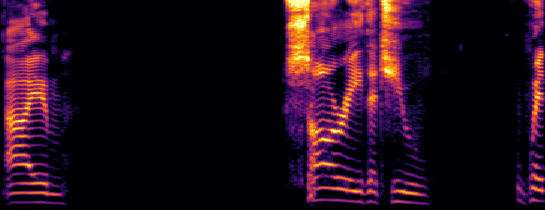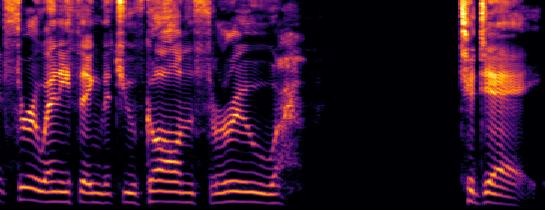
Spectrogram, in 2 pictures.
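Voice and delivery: sorrowful golem. Acted. Golem voice held.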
